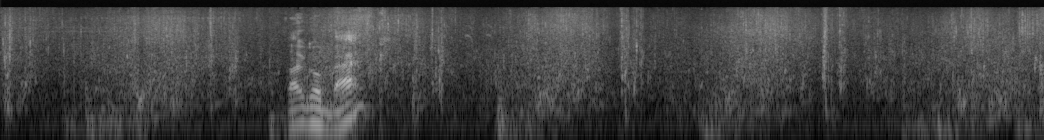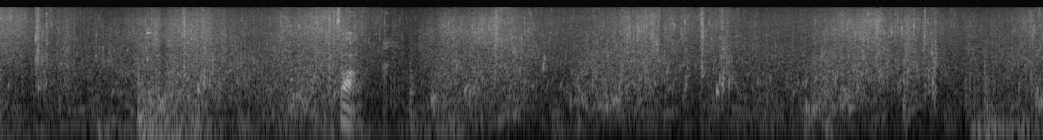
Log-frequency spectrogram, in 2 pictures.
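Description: Wooden oars splash and paddle through calm water.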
